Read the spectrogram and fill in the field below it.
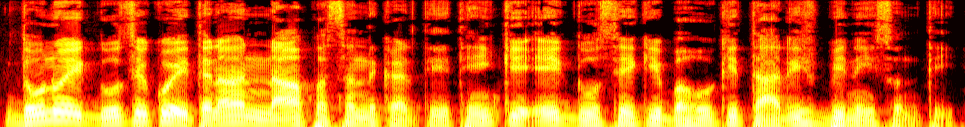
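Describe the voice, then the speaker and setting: A man narrating a cartoon story in a steady, scripted storytelling voice. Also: fairly low pitch, moderate pace, no echo.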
